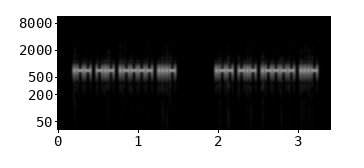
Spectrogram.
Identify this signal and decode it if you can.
Morse code, heard as a keyed tone, about 51 wpm, 700 Hz. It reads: WK1V WK1V
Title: USA Call Signs - 4 Characters - Repeated 2x - 50wpm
